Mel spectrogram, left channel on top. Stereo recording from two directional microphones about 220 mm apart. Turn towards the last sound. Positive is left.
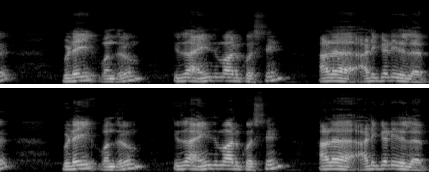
turn(degrees=-25)  # may be behind; listen again after turning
